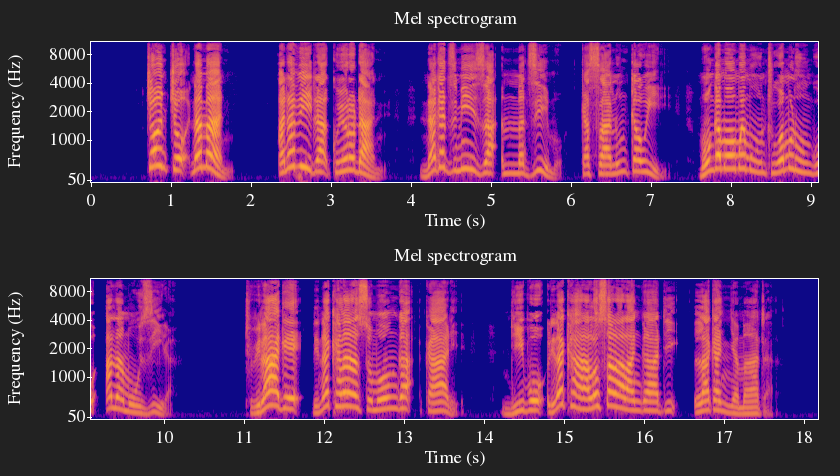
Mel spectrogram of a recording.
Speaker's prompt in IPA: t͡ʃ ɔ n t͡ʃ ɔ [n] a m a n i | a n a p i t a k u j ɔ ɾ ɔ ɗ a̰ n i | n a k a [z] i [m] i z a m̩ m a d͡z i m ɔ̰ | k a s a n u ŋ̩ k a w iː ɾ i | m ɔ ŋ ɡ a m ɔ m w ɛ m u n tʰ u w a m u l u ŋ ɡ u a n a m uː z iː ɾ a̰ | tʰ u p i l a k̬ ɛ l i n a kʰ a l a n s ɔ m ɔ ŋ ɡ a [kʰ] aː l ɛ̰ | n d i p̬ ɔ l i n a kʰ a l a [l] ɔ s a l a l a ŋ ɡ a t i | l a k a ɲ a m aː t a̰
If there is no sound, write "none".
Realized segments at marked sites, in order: n, d͡z, m, k, l

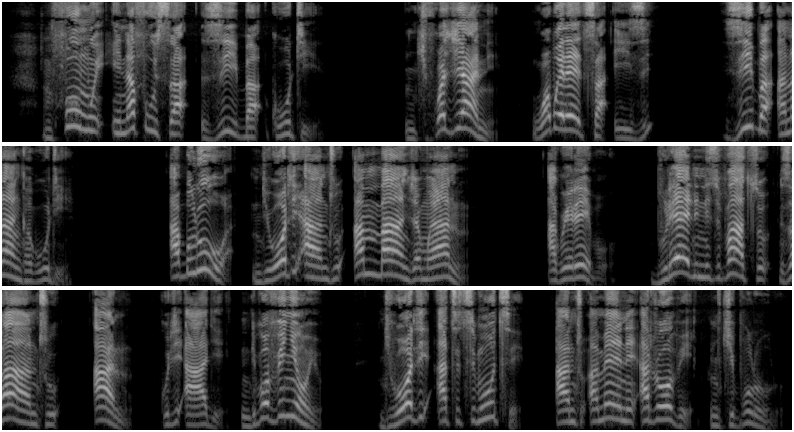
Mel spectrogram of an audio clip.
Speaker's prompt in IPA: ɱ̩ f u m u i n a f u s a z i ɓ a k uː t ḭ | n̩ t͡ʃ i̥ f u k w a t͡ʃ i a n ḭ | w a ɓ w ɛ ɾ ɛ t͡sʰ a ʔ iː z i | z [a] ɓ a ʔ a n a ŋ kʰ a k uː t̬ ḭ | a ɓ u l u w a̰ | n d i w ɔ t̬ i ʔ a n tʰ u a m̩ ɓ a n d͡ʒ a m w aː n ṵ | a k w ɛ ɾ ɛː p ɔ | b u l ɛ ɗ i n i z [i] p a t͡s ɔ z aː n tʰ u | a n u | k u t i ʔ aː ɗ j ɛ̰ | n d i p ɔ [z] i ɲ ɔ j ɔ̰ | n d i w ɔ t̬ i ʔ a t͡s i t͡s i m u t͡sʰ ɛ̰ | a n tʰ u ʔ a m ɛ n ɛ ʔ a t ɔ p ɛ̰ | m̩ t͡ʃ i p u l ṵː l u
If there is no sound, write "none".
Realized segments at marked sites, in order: i, i, v

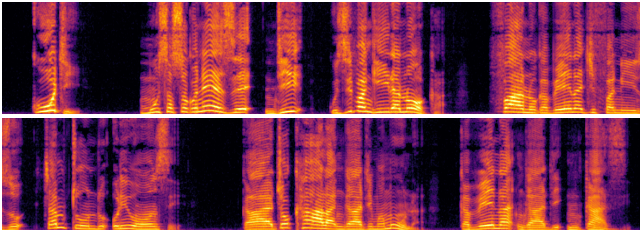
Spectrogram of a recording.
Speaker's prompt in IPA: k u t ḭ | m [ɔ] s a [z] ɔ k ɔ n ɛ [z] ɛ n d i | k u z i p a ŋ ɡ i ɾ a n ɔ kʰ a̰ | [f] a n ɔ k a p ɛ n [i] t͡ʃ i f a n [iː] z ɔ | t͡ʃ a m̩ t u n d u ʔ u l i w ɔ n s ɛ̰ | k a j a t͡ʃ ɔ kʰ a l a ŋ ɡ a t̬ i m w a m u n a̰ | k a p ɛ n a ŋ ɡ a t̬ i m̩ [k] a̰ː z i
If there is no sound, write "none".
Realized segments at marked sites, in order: u, s, z, f, a, i, k

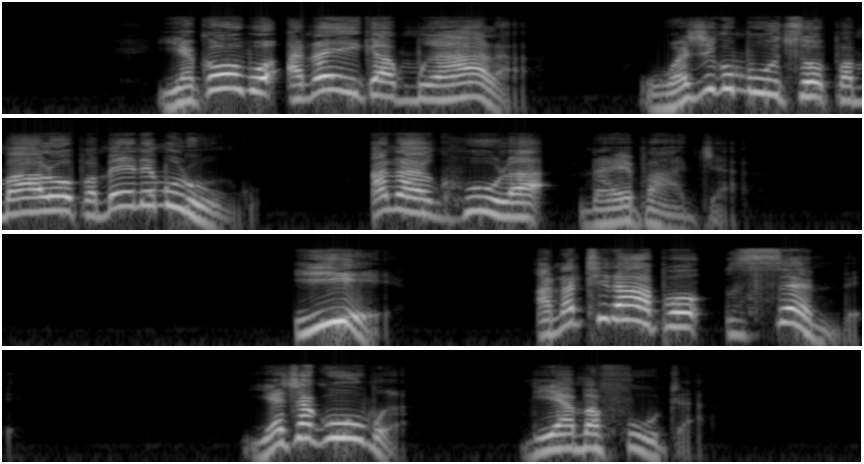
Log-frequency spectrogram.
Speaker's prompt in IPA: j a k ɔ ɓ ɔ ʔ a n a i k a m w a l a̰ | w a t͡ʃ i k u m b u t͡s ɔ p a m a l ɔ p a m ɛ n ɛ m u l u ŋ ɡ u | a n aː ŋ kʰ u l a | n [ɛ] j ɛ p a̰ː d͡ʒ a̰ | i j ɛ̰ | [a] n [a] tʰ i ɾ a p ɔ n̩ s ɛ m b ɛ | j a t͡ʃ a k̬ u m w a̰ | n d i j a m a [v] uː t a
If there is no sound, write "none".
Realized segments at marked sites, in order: a, a, a, f

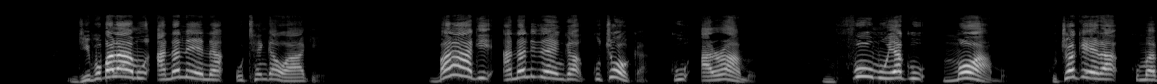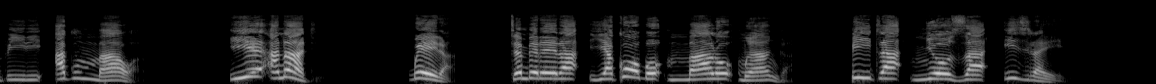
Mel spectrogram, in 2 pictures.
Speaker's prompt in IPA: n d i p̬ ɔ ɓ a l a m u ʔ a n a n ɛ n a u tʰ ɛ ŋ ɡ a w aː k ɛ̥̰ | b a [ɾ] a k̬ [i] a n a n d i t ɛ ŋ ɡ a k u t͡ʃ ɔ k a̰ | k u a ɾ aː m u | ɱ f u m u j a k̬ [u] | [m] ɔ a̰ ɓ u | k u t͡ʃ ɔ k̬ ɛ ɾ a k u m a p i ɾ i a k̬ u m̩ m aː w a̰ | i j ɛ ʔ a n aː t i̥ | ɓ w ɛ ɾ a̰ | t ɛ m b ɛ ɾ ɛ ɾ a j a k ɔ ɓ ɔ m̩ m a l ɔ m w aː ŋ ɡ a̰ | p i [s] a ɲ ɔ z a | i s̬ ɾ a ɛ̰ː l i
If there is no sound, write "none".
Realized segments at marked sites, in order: l, i, u, m, t

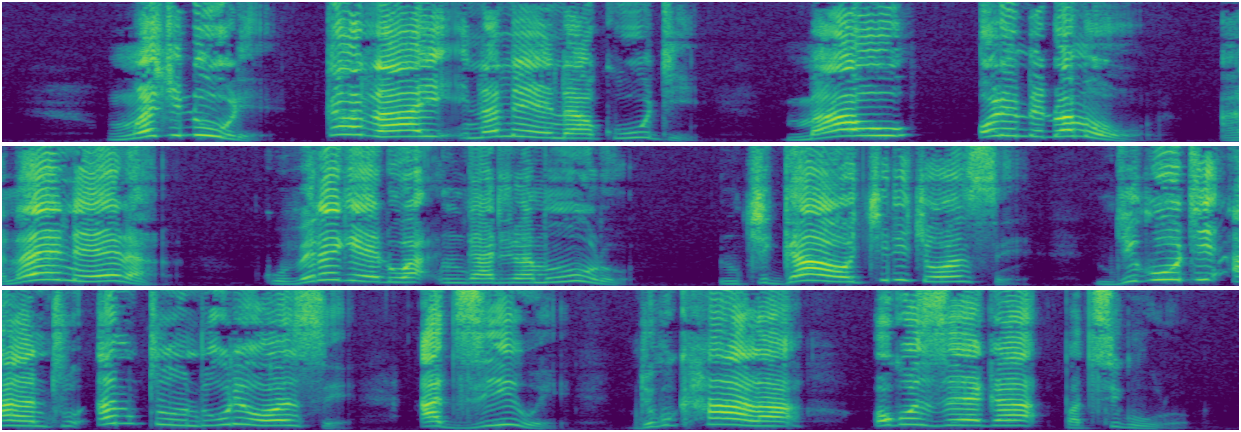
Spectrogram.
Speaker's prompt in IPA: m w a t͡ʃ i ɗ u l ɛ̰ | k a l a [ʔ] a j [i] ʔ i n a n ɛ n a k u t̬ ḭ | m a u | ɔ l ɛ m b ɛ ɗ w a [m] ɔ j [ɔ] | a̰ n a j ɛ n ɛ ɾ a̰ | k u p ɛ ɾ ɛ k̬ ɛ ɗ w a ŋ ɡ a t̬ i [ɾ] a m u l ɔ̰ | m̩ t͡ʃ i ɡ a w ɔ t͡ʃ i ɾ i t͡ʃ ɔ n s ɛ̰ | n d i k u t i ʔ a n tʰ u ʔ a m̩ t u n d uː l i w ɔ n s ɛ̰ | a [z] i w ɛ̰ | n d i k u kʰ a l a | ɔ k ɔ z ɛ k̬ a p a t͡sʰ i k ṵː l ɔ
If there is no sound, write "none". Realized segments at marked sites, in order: t, i, m, ɔ, l, d͡z

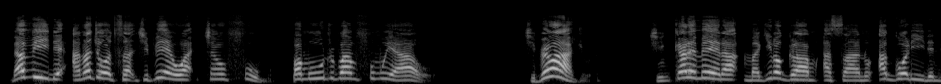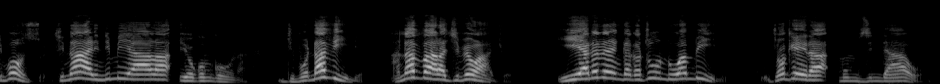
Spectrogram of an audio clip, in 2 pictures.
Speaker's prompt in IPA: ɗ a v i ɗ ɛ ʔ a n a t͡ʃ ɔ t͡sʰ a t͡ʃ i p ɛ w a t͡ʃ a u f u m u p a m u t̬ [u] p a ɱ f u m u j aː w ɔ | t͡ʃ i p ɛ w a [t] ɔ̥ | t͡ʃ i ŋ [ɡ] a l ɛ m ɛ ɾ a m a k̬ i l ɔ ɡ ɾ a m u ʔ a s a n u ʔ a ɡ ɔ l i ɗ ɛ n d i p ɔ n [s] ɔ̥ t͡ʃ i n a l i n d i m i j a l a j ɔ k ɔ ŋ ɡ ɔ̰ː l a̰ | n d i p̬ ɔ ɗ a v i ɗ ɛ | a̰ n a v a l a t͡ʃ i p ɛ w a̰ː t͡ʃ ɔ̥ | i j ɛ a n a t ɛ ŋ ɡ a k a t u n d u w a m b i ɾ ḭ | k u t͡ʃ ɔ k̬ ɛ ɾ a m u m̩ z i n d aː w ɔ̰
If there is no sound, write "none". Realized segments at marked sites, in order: u, t͡ʃ, k, s

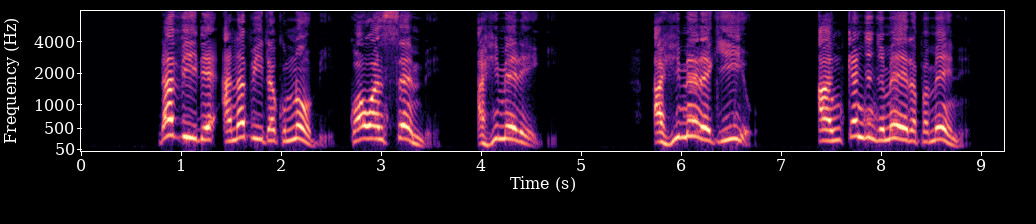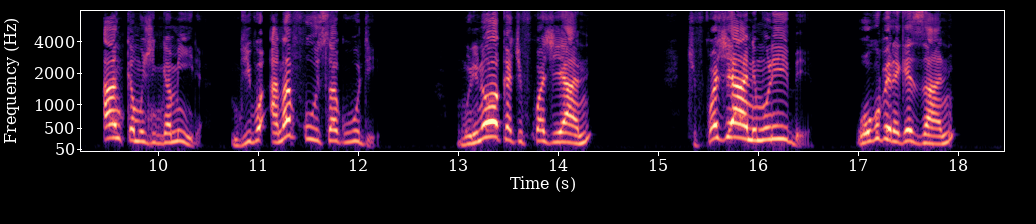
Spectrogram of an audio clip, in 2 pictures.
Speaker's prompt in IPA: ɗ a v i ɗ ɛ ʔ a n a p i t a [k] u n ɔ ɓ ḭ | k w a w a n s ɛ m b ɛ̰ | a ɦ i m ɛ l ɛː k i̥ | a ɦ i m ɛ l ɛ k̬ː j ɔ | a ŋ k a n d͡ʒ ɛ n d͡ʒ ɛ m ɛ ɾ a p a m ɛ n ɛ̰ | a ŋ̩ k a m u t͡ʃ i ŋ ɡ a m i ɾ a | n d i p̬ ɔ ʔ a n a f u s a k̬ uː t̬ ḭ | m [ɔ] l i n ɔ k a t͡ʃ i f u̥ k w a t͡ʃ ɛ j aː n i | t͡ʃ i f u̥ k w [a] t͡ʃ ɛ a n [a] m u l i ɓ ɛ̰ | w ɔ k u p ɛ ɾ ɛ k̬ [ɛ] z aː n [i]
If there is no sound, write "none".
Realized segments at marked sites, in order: k, u, a, i, ɛ, i

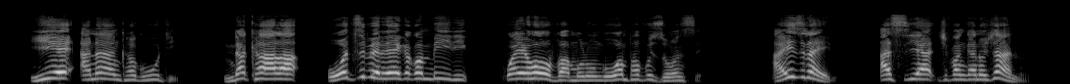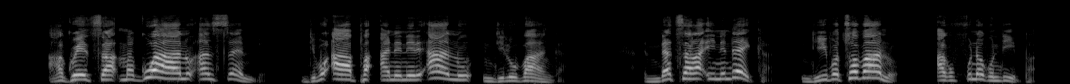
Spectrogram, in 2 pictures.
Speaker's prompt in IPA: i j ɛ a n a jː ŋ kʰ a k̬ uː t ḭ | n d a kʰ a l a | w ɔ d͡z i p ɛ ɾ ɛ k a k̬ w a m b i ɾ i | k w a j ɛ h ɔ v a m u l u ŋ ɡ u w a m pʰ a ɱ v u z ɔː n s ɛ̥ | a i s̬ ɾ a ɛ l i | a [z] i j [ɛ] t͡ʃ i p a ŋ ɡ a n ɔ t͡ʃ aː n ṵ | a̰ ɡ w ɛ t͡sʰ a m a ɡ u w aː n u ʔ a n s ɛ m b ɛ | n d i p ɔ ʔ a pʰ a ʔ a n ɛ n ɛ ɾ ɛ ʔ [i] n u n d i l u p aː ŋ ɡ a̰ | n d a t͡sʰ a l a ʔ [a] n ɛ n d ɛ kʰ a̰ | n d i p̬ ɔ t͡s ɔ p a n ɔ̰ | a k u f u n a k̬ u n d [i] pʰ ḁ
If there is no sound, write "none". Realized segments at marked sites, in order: s, a, a, i, iː

